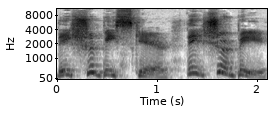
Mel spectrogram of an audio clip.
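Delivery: really angry and upset, swooping high. Critiquing flat movie dialogue, showing how the character's line should sound: angry and upset. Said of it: "really angry and upset".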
